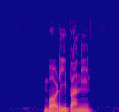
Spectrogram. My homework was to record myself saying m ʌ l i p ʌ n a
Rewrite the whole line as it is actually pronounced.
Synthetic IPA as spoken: b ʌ ɽ i p a n i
